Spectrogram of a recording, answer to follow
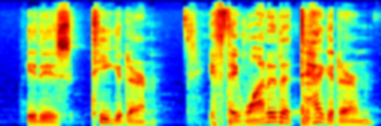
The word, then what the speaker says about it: Tegaderm: I will pronounce this. That's how I will not. It is Tegaderm.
